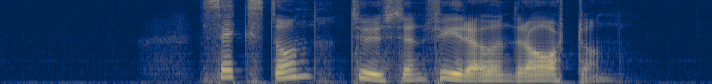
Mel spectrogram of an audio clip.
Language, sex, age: Swedish, female, 56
